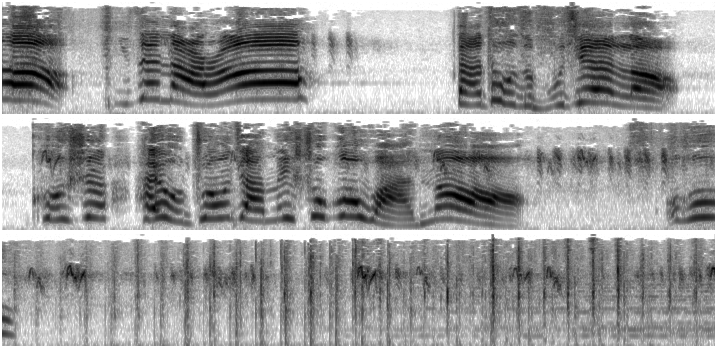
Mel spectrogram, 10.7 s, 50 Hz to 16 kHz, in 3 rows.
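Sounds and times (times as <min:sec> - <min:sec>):
flock of sparrows chirping: 0:00.0 - 0:10.6
speech: 0:02.6 - 0:06.3, 0:06.9 - 0:07.3
rapid flutter of sparrow wings: 0:06.7 - 0:10.6.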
